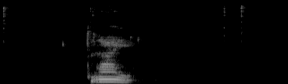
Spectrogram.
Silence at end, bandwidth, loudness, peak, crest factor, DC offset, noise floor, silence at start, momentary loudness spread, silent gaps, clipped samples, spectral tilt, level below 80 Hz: 0.45 s; 16.5 kHz; -33 LUFS; -18 dBFS; 20 dB; under 0.1%; -88 dBFS; 0.05 s; 25 LU; none; under 0.1%; -6 dB/octave; -78 dBFS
